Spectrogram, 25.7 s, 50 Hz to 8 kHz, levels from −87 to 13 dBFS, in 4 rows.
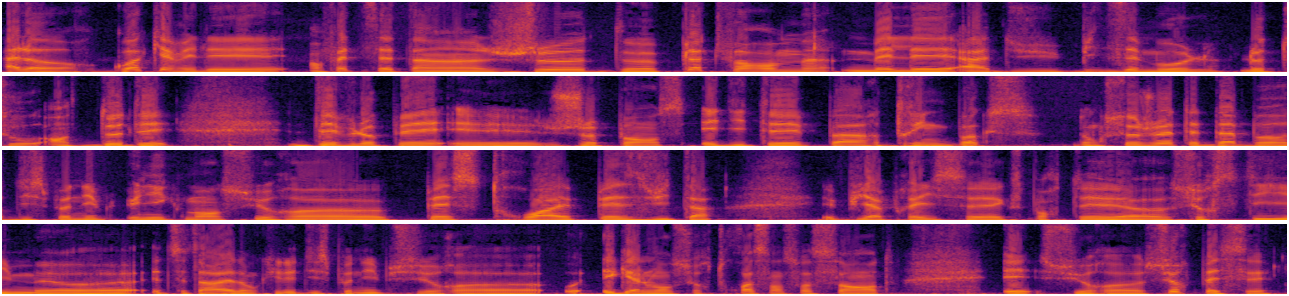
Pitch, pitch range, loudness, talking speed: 125 Hz, 110-145 Hz, -16 LUFS, 145 wpm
